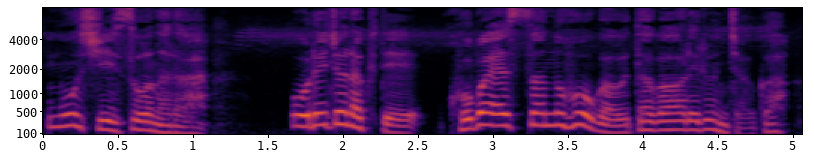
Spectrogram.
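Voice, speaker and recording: An actor playing a defensive local shopkeeper with a Kansai accent and a blunt, curt manner, in an audio drama. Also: male voice, fairly high pitch, very animated, moderate pace. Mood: defensive, irritated. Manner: blunt, curt, casual dialect. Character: gruff, defensive local shopkeeper, suspicious of outsiders.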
